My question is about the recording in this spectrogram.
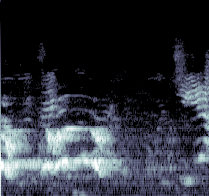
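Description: A high-pitched voice drawn out in one long exclamation, gliding up and held for about a second, then falling off into a brief pause.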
